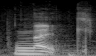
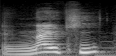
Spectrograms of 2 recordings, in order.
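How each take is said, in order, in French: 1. Le mot finit sur le K, sans voyelle. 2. Le mot finit par une voyelle prononcée après le K. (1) "on prononce cette marque Nike" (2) "si vous dites à un Français Nike, il ne va pas comprendre"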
